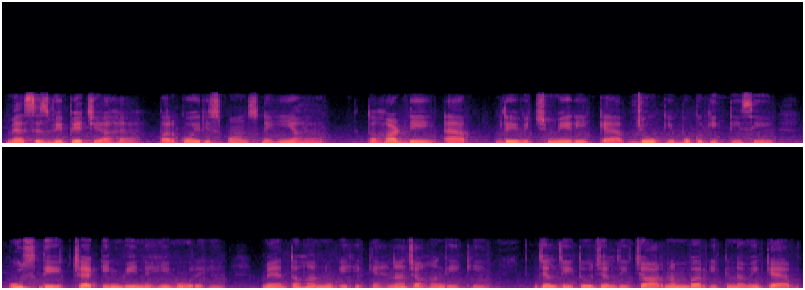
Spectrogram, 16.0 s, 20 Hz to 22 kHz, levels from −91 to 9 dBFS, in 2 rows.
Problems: background sounds at intervals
